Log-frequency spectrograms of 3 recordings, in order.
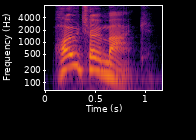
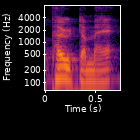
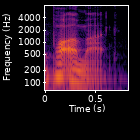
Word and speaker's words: Potomac: at the read through All Quiet on the Potomac Jenny I mean black hot Potomac what did I say Potter Mac bench so it was a weird time but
